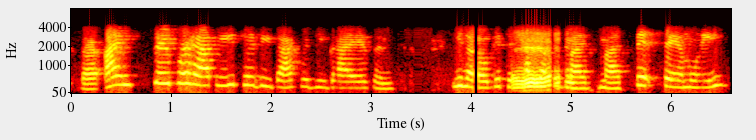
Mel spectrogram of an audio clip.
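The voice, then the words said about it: Southern American accent. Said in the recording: “I have the original Southern accent ... If we talk long enough, it'll get thicker”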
